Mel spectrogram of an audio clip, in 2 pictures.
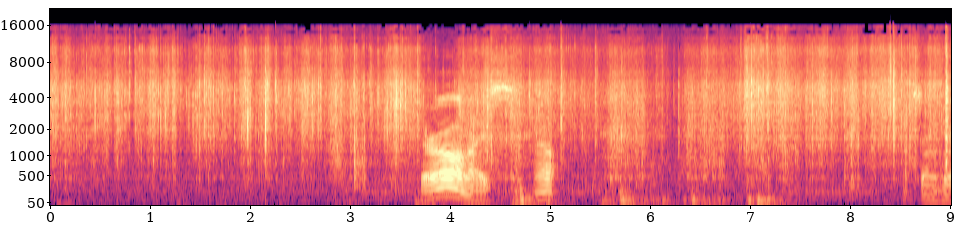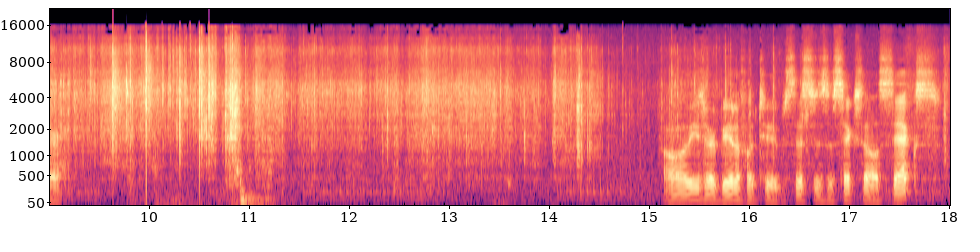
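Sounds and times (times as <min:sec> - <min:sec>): bubble wrap crinkling and rustling: 0:00.0 - 0:16.7, 0:17.4 - 0:18.0.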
